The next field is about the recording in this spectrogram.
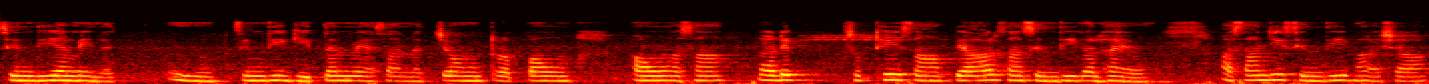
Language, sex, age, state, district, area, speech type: Sindhi, female, 30-45, Madhya Pradesh, Katni, urban, spontaneous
